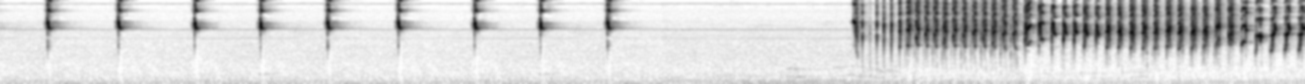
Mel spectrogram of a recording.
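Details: Lovebird calling a rival: sparse single sharp chirps about every half second, then a sudden burst of dense, rapid, harsh chattering ngekek notes to the end.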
